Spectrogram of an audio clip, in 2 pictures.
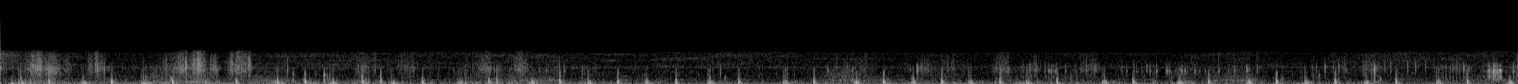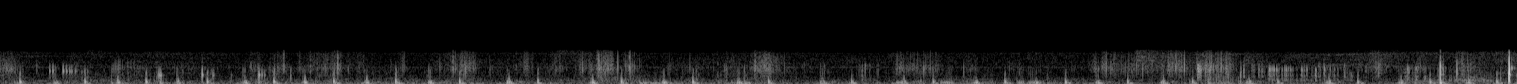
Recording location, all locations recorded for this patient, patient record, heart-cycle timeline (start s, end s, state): tricuspid valve (TV)
aortic valve (AV)+pulmonary valve (PV)+tricuspid valve (TV)+mitral valve (MV)
#Age: Child
#Sex: Female
#Height: 106.0 cm
#Weight: 17.4 kg
#Pregnancy status: False
#Murmur: Absent
#Murmur locations: nan
#Most audible location: nan
#Systolic murmur timing: nan
#Systolic murmur shape: nan
#Systolic murmur grading: nan
#Systolic murmur pitch: nan
#Systolic murmur quality: nan
#Diastolic murmur timing: nan
#Diastolic murmur shape: nan
#Diastolic murmur grading: nan
#Diastolic murmur pitch: nan
#Diastolic murmur quality: nan
#Outcome: Abnormal
#Campaign: 2014 screening campaign
0.00	0.18	diastole
0.18	0.30	S1
0.30	0.46	systole
0.46	0.56	S2
0.56	0.80	diastole
0.80	0.92	S1
0.92	1.10	systole
1.10	1.18	S2
1.18	1.42	diastole
1.42	1.56	S1
1.56	1.68	systole
1.68	1.80	S2
1.80	2.02	diastole
2.02	2.14	S1
2.14	2.34	systole
2.34	2.44	S2
2.44	2.74	diastole
2.74	2.86	S1
2.86	3.04	systole
3.04	3.14	S2
3.14	3.30	diastole
3.30	3.42	S1
3.42	3.60	systole
3.60	3.70	S2
3.70	3.92	diastole
3.92	4.02	S1
4.02	4.20	systole
4.20	4.24	S2
4.24	4.58	diastole
4.58	4.70	S1
4.70	4.88	systole
4.88	5.00	S2
5.00	5.30	diastole
5.30	5.42	S1
5.42	5.58	systole
5.58	5.66	S2
5.66	5.86	diastole
5.86	5.98	S1
5.98	6.16	systole
6.16	6.26	S2
6.26	6.44	diastole
6.44	6.56	S1
6.56	6.74	systole
6.74	6.82	S2
6.82	7.08	diastole
7.08	7.18	S1
7.18	7.36	systole
7.36	7.46	S2
7.46	7.82	diastole
7.82	7.94	S1
7.94	8.12	systole
8.12	8.20	S2
8.20	8.52	diastole
8.52	8.64	S1
8.64	8.82	systole
8.82	8.92	S2
8.92	9.12	diastole
9.12	9.22	S1
9.22	9.40	systole
9.40	9.50	S2
9.50	9.70	diastole
9.70	9.78	S1
9.78	9.98	systole
9.98	10.06	S2
10.06	10.24	diastole
10.24	10.36	S1
10.36	10.54	systole
10.54	10.64	S2
10.64	11.02	diastole
11.02	11.12	S1
11.12	11.32	systole
11.32	11.40	S2
11.40	11.76	diastole
11.76	11.90	S1
11.90	12.06	systole
12.06	12.16	S2
12.16	12.46	diastole
12.46	12.58	S1
12.58	12.74	systole
12.74	12.84	S2
12.84	13.04	diastole
13.04	13.14	S1
13.14	13.34	systole
13.34	13.42	S2
13.42	13.64	diastole
13.64	13.76	S1
13.76	13.94	systole
13.94	14.04	S2
14.04	14.36	diastole
14.36	14.46	S1
14.46	14.66	systole
14.66	14.74	S2
14.74	15.06	diastole
15.06	15.18	S1
15.18	15.36	systole
15.36	15.46	S2
15.46	15.72	diastole
15.72	15.82	S1
15.82	16.00	systole
16.00	16.10	S2
16.10	16.34	diastole
16.34	16.44	S1
16.44	16.64	systole
16.64	16.72	S2
16.72	16.94	diastole
16.94	17.04	S1
17.04	17.24	systole
17.24	17.34	S2
17.34	17.60	diastole
17.60	17.72	S1
17.72	17.90	systole
17.90	18.00	S2
18.00	18.20	diastole
18.20	18.32	S1
18.32	18.50	systole
18.50	18.60	S2
18.60	18.82	diastole
18.82	18.94	S1
18.94	19.12	systole
19.12	19.24	S2
19.24	19.46	diastole
19.46	19.58	S1
19.58	19.76	systole
19.76	19.86	S2
19.86	20.24	diastole
20.24	20.36	S1
20.36	20.54	systole
20.54	20.64	S2
20.64	21.08	diastole
21.08	21.20	S1
21.20	21.38	systole
21.38	21.48	S2
21.48	21.80	diastole
21.80	21.92	S1
21.92	22.08	systole
22.08	22.20	S2
22.20	22.54	diastole
22.54	22.70	S1
22.70	22.84	systole
22.84	22.94	S2
22.94	23.38	diastole
23.38	23.50	S1
23.50	23.68	systole
23.68	23.78	S2
23.78	24.12	diastole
